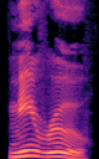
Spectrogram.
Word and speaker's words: miru: Miru.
